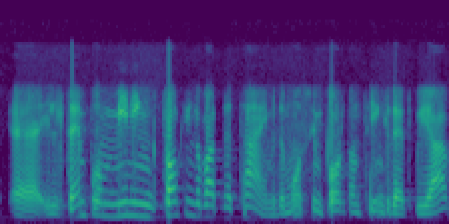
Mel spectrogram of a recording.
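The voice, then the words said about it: Italian accent. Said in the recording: “listen my voice with my Italian accent... it's a beautiful Italian accent”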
